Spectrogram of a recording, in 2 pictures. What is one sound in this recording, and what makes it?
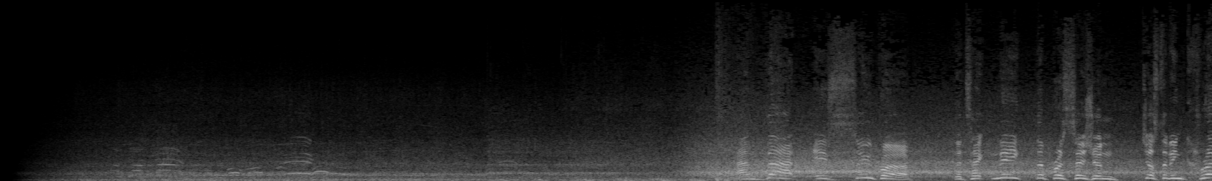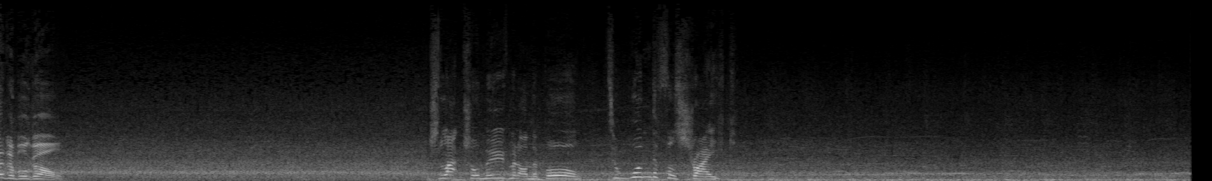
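A stadium crowd cheers and roars throughout.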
